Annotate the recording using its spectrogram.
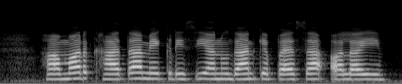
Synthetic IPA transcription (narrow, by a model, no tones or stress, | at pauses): həməɾkʰat̪amekɾisiənud̪ankepɛsaʔələj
